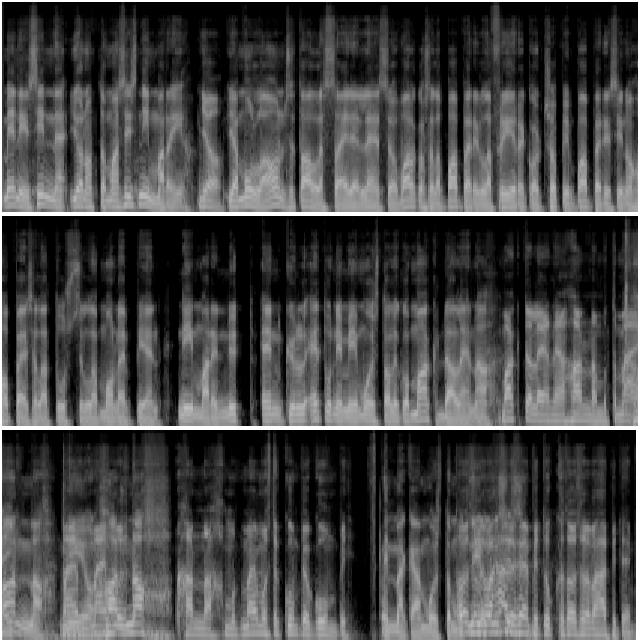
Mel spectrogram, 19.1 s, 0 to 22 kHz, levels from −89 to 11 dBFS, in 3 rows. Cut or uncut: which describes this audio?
cut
